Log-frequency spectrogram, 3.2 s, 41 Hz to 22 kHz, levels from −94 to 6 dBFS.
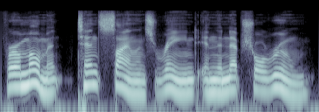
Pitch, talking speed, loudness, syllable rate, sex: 140 Hz, 190 wpm, -16 LUFS, 5.1 syllables/s, male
